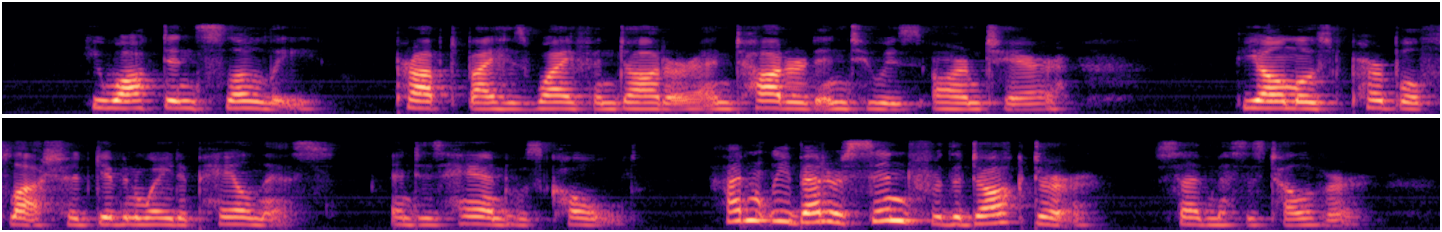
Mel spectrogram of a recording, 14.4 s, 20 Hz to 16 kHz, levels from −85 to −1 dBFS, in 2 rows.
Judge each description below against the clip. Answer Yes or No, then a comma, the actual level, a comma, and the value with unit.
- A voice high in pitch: Yes, high, 215 Hz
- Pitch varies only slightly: Yes, narrow, 2.2 semitones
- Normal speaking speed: Yes, average, 165 wpm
